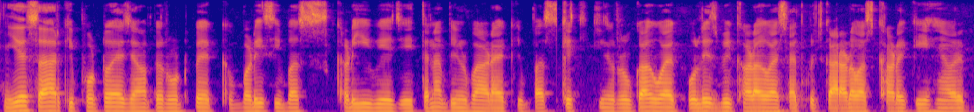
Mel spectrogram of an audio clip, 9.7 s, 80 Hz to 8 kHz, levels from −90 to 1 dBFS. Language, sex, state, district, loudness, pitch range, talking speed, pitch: Hindi, male, Chhattisgarh, Kabirdham, -19 LUFS, 100-105 Hz, 250 wpm, 105 Hz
